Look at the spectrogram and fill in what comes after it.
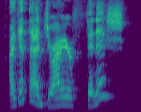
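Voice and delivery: voice breaking and cracking on the words. Tasting a drink and giving his notes, voice cracking. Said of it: "my voice is cracking".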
